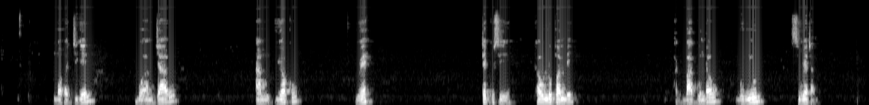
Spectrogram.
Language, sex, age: Wolof, male, 25-35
